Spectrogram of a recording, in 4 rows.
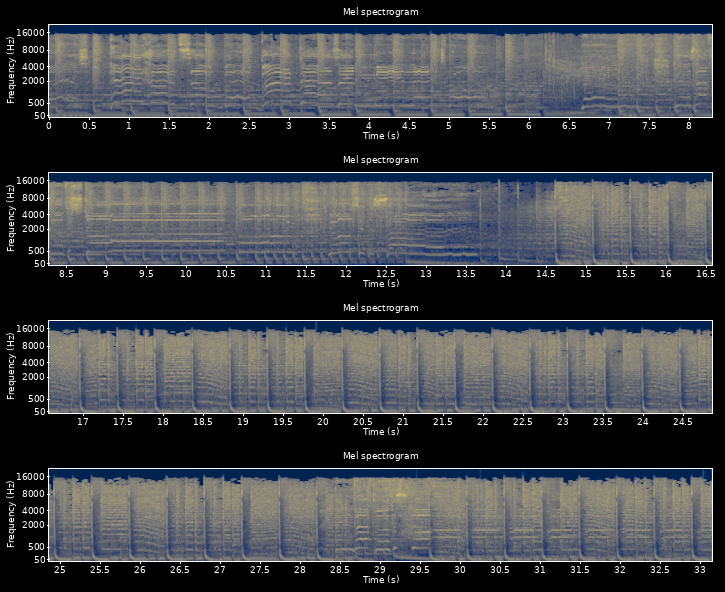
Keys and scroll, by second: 0.1 x, 6.2 BackSpace, 6.4 BackSpace, 7.9 BackSpace, 9.0 Caps_Lock, 9.3 c, 9.9 t, 16.5-18.4 typing, 19.5-26.5 typing.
